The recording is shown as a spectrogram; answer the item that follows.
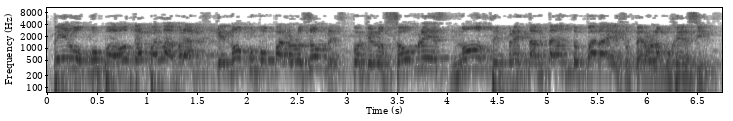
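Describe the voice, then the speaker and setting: A man's voice: very high-pitched, normal speed, fairly bright tone, reverberant, low-quality recording. A man preaching a sermon as pastor, emphatic and questioning the congregation directly. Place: church sanctuary.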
